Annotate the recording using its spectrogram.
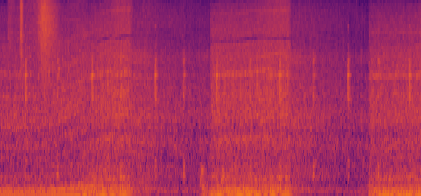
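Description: A truck engine rumbles low and steady, swelling and easing in bursts.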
